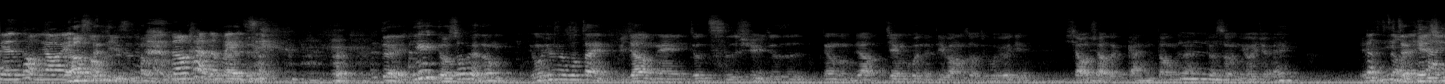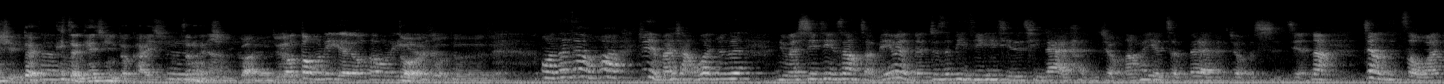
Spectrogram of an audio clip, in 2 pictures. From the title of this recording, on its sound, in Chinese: 收音見諒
